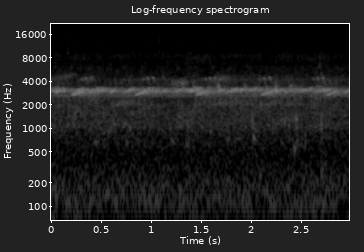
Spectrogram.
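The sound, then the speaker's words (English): A dense chorus of frogs croaking in a swamp as three large frog-like creatures appear, a steady, high-pitched trilling drone that holds at an even level throughout with no pauses and no voices. “As three large frog-esque creatures appear.”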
